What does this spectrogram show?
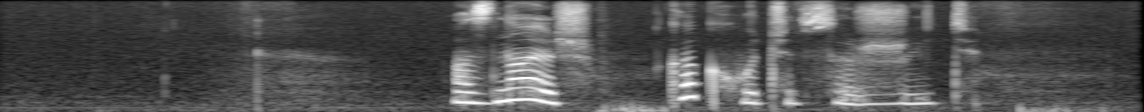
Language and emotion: Russian, sad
